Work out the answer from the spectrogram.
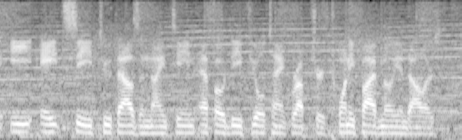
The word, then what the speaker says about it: FOD: foreign object debris fod pronounced like pod the Nemesis of Hardware design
